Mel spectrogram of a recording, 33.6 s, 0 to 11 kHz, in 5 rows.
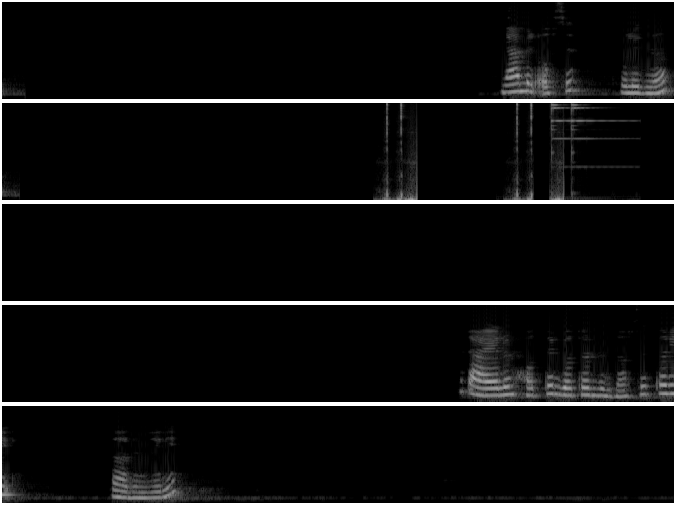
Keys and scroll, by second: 5.1-5.4 typing, 8.4-9.3 typing, 10.3 Delete, 23.4 Delete, 24.9 Return, 24.9 Escape.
